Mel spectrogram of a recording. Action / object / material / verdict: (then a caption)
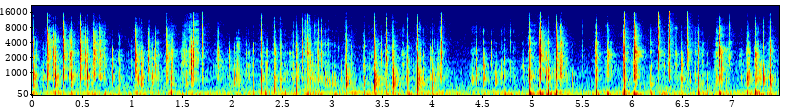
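tap / hard plastic game controller / plastic / none. Fingernails tap and press the buttons of a translucent purple Nintendo 64 controller, a hollow hard-plastic controller with a cable. The result is a rapid, uneven stream of dry, bright plastic clicks and taps that die away almost instantly. A faint steady low hum sits underneath.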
